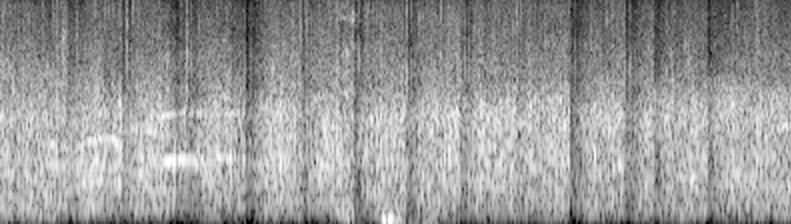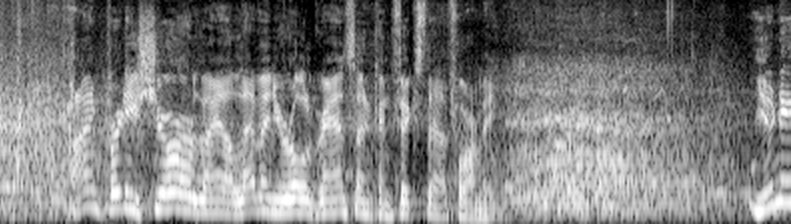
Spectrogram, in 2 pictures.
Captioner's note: applause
